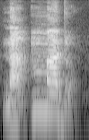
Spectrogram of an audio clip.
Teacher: When I'm pronouncing as a mado, my two lips will close.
